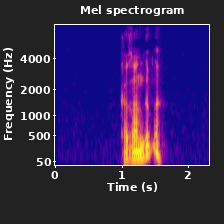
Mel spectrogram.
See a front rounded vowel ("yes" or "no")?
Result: no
